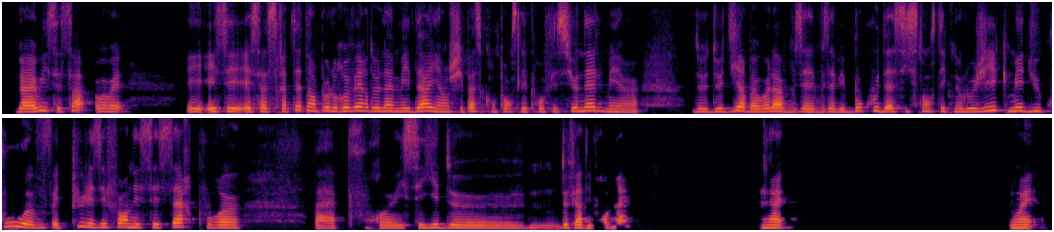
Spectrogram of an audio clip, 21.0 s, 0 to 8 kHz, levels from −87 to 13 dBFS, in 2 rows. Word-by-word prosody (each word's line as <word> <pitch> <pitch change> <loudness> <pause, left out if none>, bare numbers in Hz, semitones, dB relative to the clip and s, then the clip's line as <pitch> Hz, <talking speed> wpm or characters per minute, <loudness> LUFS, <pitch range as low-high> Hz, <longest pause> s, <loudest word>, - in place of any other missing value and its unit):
Bah 215 -1 +6
oui, 275 +4 +2
c'est 230 -5 -4
ça. 215 - 0
Ouais, 215 - -2
ouais. 210 0 -2 0.6
Et 215 - +1
et - - +3
c'est 225 0 +2
et - - +3
ça 225 +1 +1
serait 220 +1 -1
peut-être 290 +5 -2
un 255 -1 +4
peu 255 +1 0
le 240 - +2
revers 250 +2 +3
de 240 - +1
la 230 -1 +2
médaille, 220 +2 +3
hein. 205 0 -2
Je 205 - -5
sais - - -7
pas 115 - +2
ce 120 - -9
qu'en 200 - -12
pensent 215 +3 -5
les 210 - -1
professionnels, 220 +4 0
mais 205 -2 -2
heu, 190 - -5 0.6
de 205 +1 -1
de 210 +2 -2
dire: 245 +5 +3
«Bah 200 -2 +2
voilà, 225 +4 +5
vous 190 -1 -7
a 200 - +1
vous 185 +2 -8
avez 200 -1 -2
beaucoup 245 +7 -3
d'assistance 220 +2 -1
technologique, 225 +5 -1
mais 245 +3 +2
du 230 +3 -2
coup, 265 +2 +2
heu, 215 - +4
vous 195 0 -5
faites 200 - -4
plus 295 -4 -3
les 250 -4 -1
efforts 235 +2 +2
nécessaires 225 +4 +1
pour, 210 -7 -2
heu, 195 -1 +3 0.8
bah 175 -1 -1 0.3
pour, 180 +1 -9
heu, 185 -1 0
essayer 200 +3 +1
de, 185 -2 -1
mmh, 195 - -10
de 205 - +3
faire 205 -1 +4
des - - -4
progrès». 195 -1 -3 1.4
Ouais. 200 0 +4 2.3
Ouais. 200 -1 +2
215 Hz, 190 wpm, -24 LUFS, 200-240 Hz, 2.3 s, Bah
